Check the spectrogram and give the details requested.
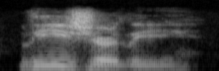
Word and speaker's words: leisurely: your lips in like you're saying sh but it's you're gonna it's going to be a voiced sound Z Le leisurely leisurely there you go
